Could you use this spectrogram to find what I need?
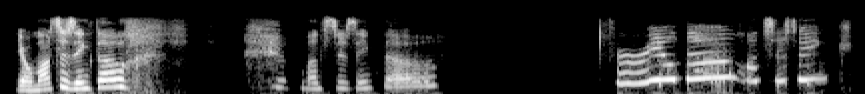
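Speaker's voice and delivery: climbing into a very high squeaky falsetto; playful falsetto riff. Pretend. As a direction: start normal, laugh, then go sky-high in mock disbelief.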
